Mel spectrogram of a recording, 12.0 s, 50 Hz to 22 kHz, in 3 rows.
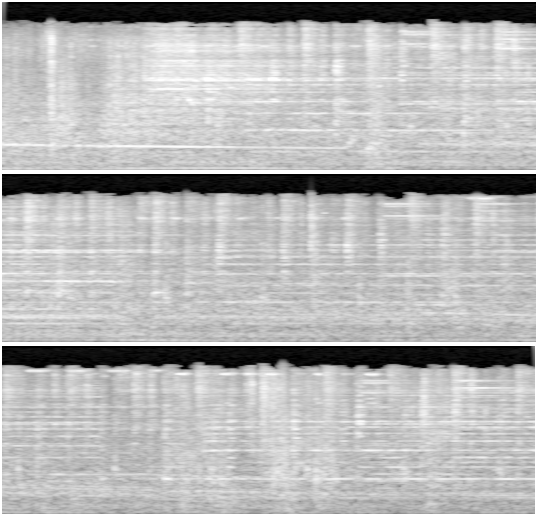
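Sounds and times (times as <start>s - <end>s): bus engine drone: 0.0s - 12.0s.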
